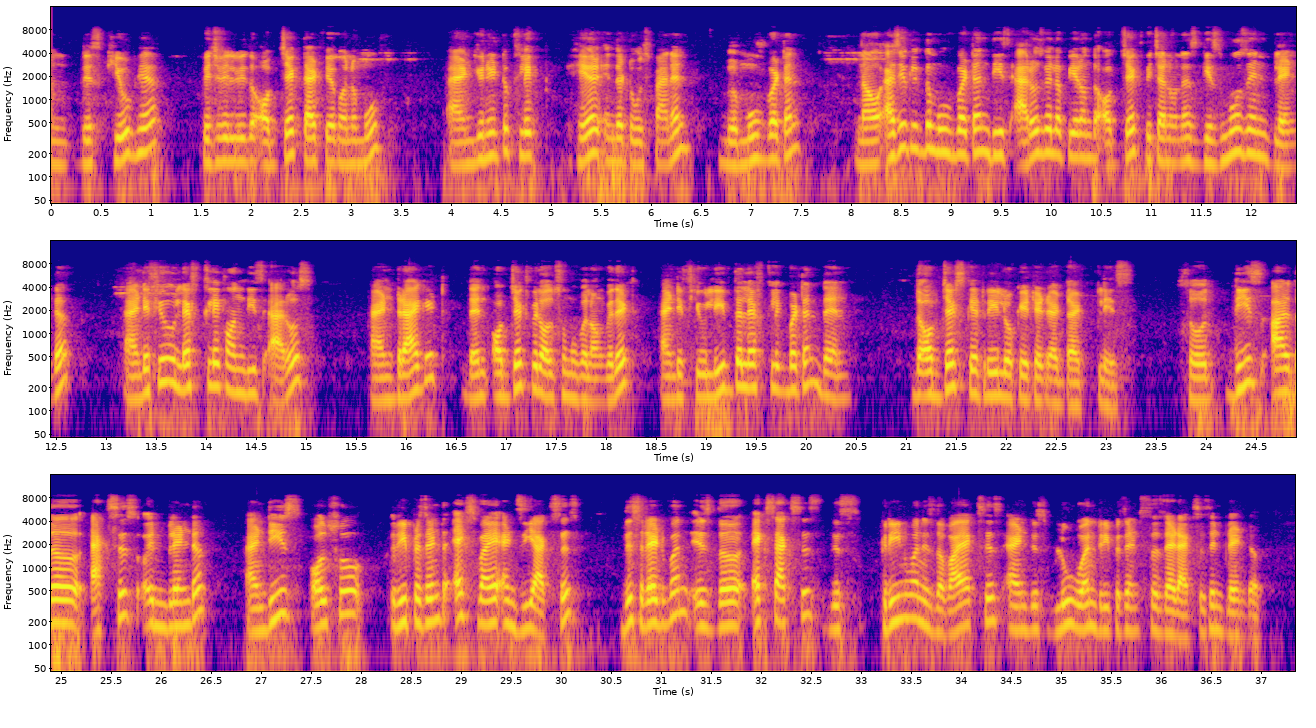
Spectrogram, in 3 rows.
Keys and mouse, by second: 0.2-11.0 drag, 14.1 click.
